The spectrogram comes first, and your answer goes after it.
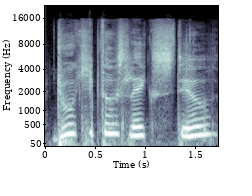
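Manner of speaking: high-pitched Tip, drawn out; high slow boy. A narrator's reading. Tip answering the puzzled horse, slow high voice.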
